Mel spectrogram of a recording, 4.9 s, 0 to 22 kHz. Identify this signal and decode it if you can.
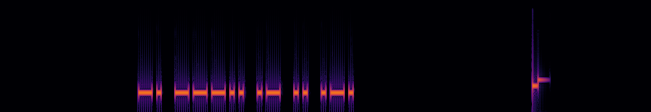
Morse code, heard as a keyed tone, about 36 wpm, 700 Hz. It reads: N8AIR
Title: USA Call Signs - 5 Characters - 4x Character Spacing - 35wpm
